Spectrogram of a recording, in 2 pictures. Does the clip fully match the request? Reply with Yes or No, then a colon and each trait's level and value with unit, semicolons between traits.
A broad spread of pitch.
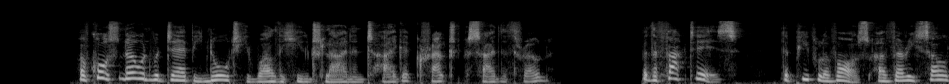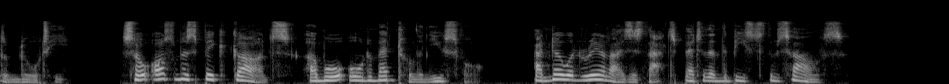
Yes: wide, 8.6 semitones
